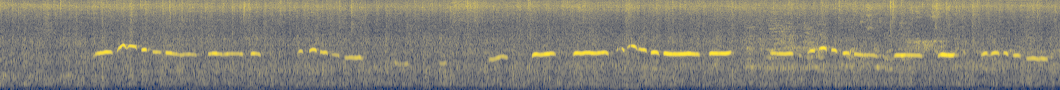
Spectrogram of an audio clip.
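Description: A person whistling a slow tune: a single clear wavering note that holds, steps up and down and makes small rises, starting about two seconds in and running on, over a steady background hiss.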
